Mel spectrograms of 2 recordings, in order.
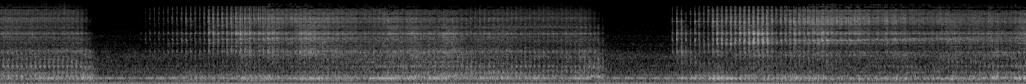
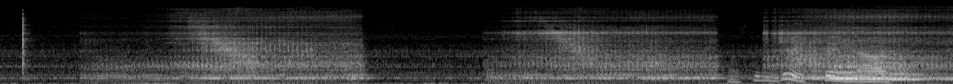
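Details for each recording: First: Wood lathe, green timber cut with a Continental roughing gouge, bevel riding then handle raised until a shaving comes off: motor hum under hissing, chattering cut whose note settles as the gouge bites; normal cut. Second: Wood lathe, green timber spindle turned very thin with a gouge: steady scraping cut, then a sudden chattering grab as the tool digs in; a proper catch from carelessness.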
